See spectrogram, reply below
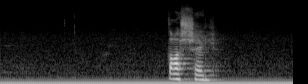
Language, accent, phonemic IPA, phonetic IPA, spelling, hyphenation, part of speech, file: Armenian, Eastern Armenian, /tɑˈʃel/, [tɑʃél], տաշել, տա‧շել, verb, Hy-տաշել.ogg
- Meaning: 1. to cut, to hew; to polish, to smooth 2. to have sex with, to bang, to nail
